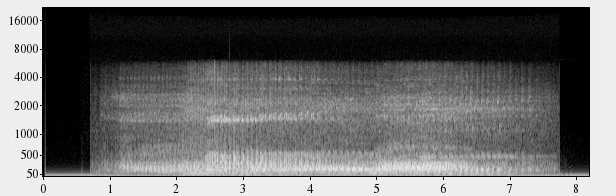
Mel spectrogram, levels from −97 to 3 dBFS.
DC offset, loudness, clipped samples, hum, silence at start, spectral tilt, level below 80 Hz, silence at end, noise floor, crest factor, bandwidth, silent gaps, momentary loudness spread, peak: 2%; -15 LUFS; under 0.1%; none; 0 s; -10 dB/octave; -30 dBFS; 0.45 s; -63 dBFS; 14 dB; 5.8 kHz; none; 15 LU; 0 dBFS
